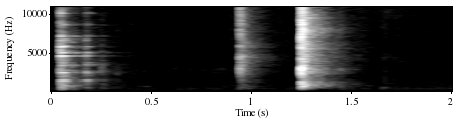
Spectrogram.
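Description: Metal cookware clanking on the stovetop as a pot of pasta is handled: three sharp clanks with a short ring, the last and loudest a little over a second in.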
